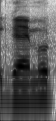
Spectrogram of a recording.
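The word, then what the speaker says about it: gamut: दी गैमुट आप या गामुट कुछ भी आप प्रोनाउंस कर सकते हैं।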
